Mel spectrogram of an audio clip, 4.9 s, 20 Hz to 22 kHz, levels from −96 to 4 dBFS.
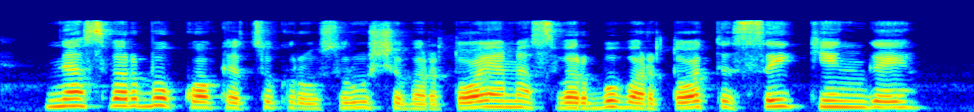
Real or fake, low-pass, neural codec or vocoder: real; 9.9 kHz; none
